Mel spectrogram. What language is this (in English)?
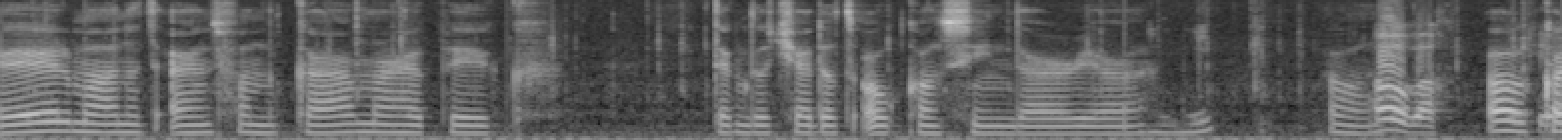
Dutch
